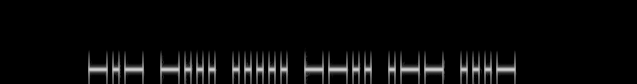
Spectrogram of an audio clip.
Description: Morse code, heard as a keyed tone, about 20 wpm, 700 Hz. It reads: KB5ZWV
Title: USA Call Signs Repeated 3x 20wpm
